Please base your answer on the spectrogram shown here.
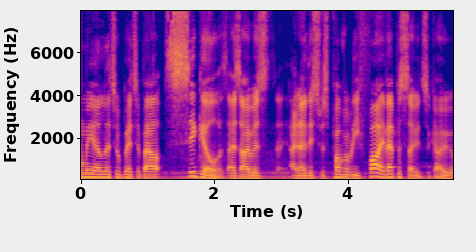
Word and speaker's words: Sigil: So, can you tell me a little bit about Sigil? I know this was probably six episodes ago. I was told that it's pronounced Sigil and not Sigil.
